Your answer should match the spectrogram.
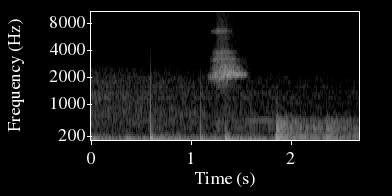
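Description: A soft, low heartbeat thumps steadily, about four beats, over a faint droning hum, with a brief shimmering chime ringing out partway through.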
